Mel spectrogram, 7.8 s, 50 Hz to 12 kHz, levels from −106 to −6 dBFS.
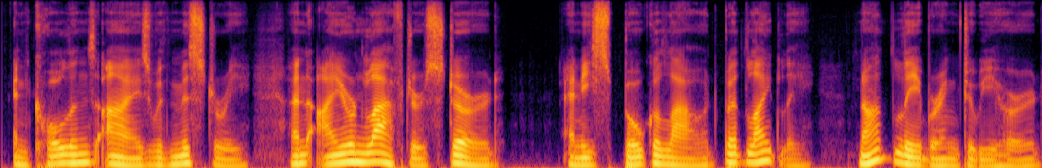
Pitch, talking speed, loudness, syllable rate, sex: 105 Hz, 155 wpm, -18 LUFS, 4.8 syllables/s, male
